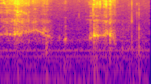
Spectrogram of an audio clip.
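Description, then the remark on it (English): A close, crisp crunch of someone biting into a cookie, followed by a few brittle chewing crackles, loud and right up against the microphone with no talking. “I'm going to get real close for this crunch.”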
